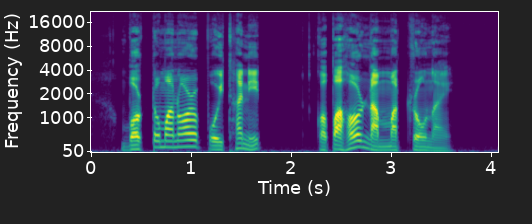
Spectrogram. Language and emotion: Assamese, neutral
